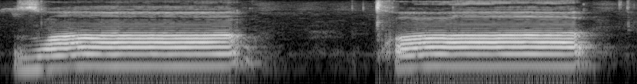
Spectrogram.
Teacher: قا، ظا دونوں کو موٹا کریں گے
